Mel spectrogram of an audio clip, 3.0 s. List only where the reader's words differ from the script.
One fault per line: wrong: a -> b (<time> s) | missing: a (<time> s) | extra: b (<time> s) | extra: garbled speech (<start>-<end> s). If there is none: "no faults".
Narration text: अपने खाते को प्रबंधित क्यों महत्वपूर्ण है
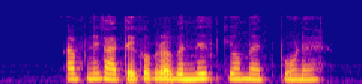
no faults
